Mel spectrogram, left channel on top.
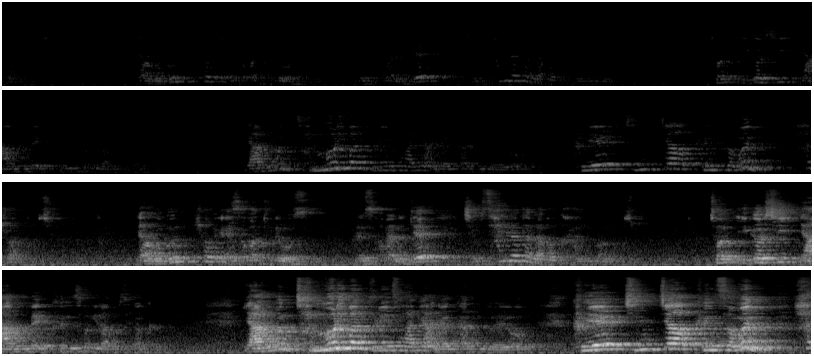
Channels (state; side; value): quieter; left; 27.0 dB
